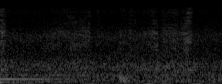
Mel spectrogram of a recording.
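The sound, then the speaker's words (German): Writing sounds: soft, continuous scratching and rubbing across a surface. The sound is faint and steady, with a few slightly stronger strokes, and no one talks. “Also da können wir mal schreiben, das ist der Weg”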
